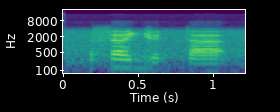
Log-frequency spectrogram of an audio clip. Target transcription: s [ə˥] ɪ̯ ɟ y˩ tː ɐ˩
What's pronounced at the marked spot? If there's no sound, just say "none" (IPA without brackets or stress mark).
ə˥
